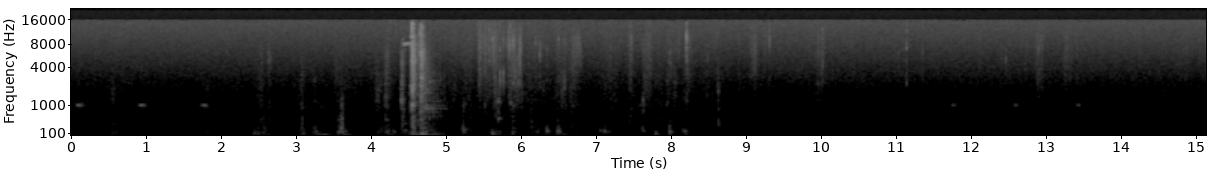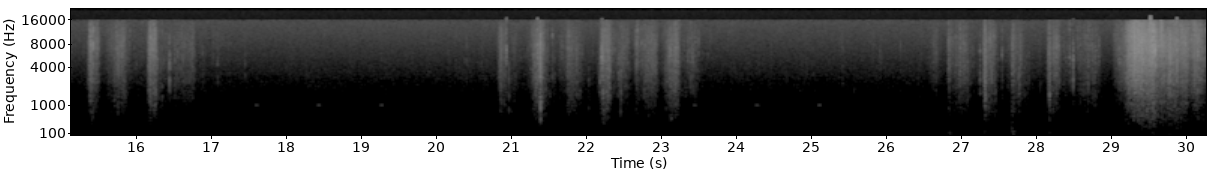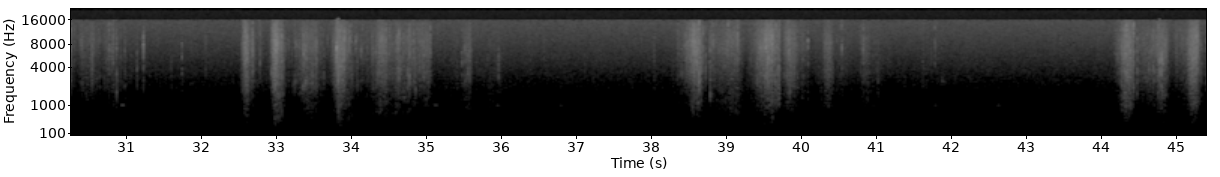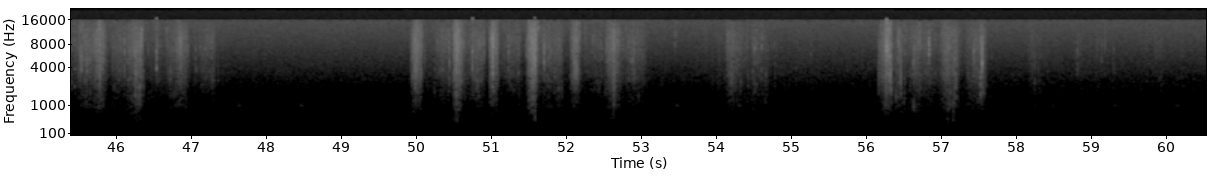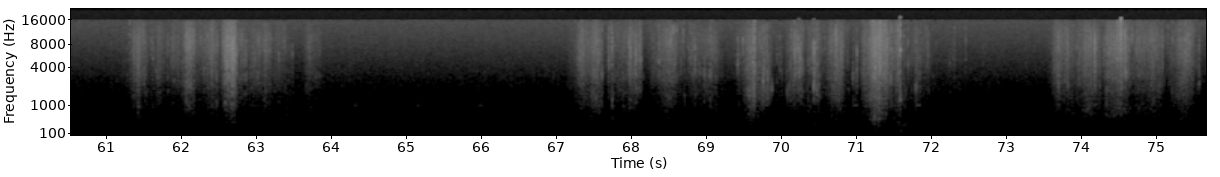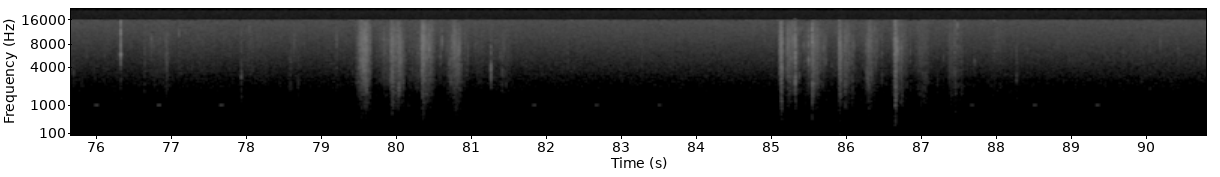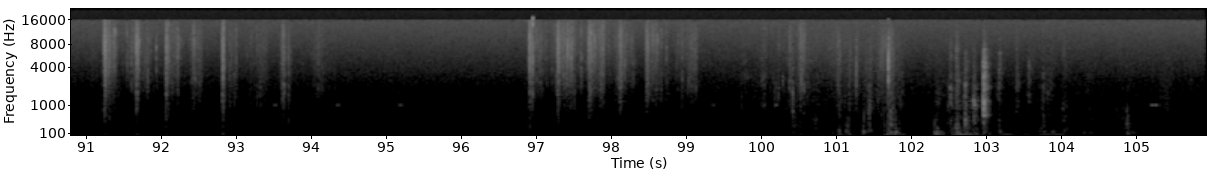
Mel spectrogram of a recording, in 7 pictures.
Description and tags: Leaf shift 5
Leafs, Paper, Rapping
